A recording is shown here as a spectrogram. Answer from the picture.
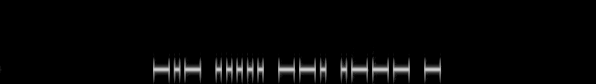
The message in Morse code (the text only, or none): K5GJT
